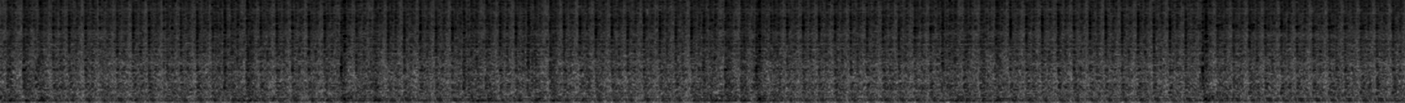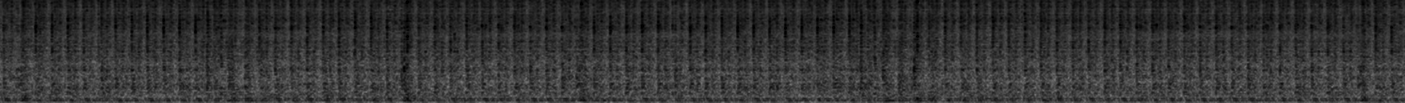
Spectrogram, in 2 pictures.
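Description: Typewriter typing text at a fast, even rate: a continuous clatter of type strikes, many per second.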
